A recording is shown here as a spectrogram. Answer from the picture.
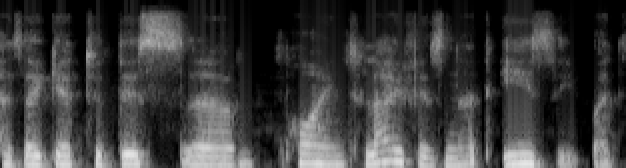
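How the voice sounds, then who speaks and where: In an Iranian accent, a woman speaks very slowly at a medium pitch, her somewhat breathy voice dark and mellow, her intonation monotone and flat, in a dry, close sound with no echo. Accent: Iranian (Persian) accent in English. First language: Persian. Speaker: immigrant widow, interview guest. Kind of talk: interview, life story.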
